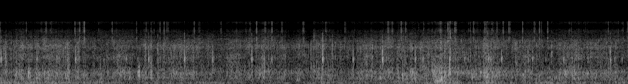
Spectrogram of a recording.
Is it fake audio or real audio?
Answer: real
